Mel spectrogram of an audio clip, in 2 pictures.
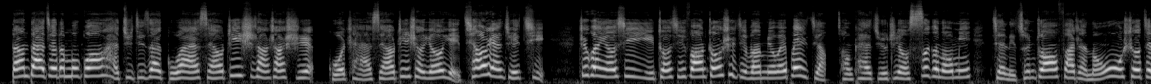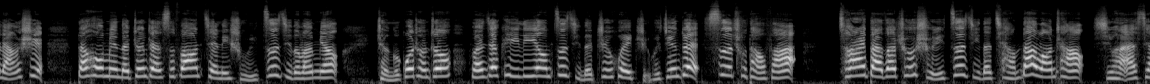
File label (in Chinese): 萝莉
